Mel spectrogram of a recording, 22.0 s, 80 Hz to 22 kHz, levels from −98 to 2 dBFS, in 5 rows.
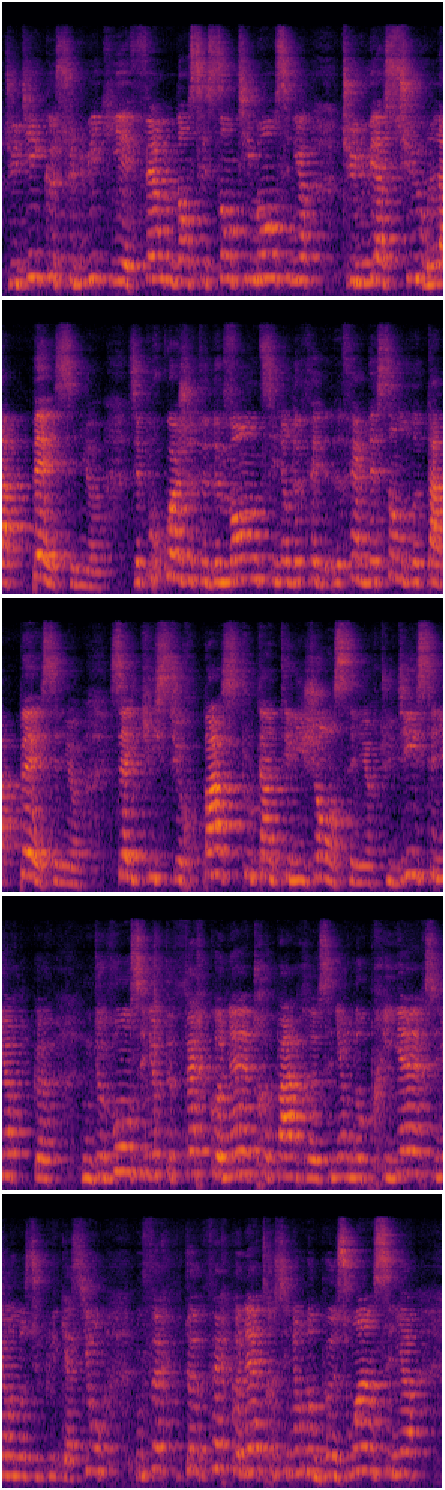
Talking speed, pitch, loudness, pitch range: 165 wpm, 275 Hz, -35 LUFS, 255-305 Hz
